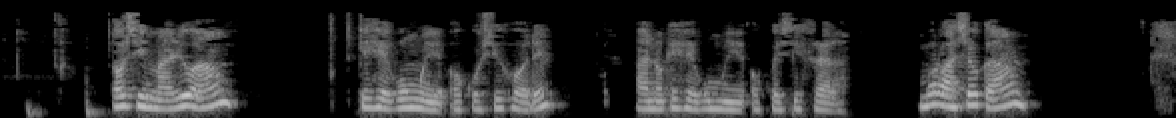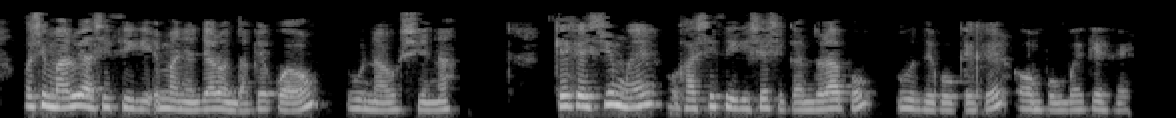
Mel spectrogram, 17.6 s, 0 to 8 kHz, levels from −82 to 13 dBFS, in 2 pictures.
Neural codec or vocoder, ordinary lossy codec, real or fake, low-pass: none; MP3, 24 kbps; real; 7.2 kHz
